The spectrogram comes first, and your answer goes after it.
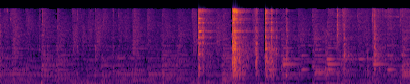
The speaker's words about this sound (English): so I am just stirring up these eggs. You can see that all the cheese is getting incorporated in.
